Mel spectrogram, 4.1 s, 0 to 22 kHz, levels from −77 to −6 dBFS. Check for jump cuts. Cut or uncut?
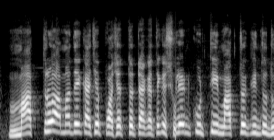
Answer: cut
